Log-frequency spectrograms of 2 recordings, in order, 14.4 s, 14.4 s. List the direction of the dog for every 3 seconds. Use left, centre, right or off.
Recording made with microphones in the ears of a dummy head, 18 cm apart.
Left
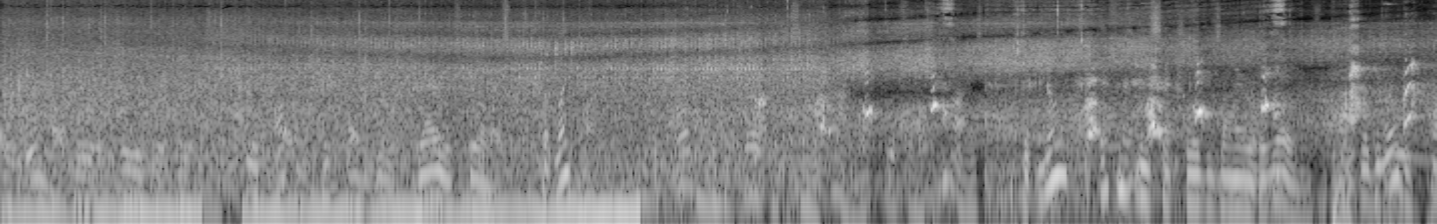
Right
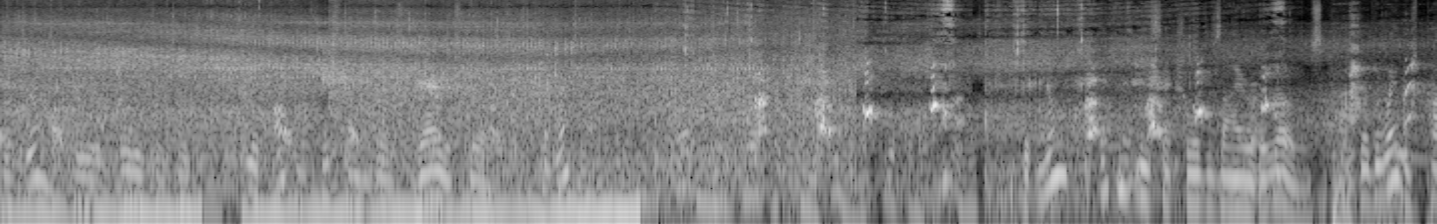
right, right, right, centre, left.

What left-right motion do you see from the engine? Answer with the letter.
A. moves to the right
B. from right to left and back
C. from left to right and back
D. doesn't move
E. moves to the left
E.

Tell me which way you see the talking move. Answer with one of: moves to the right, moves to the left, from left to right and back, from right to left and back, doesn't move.
from right to left and back.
